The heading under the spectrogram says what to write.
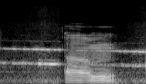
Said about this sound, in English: Excuse the Chicago. The sirens of Chicago.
